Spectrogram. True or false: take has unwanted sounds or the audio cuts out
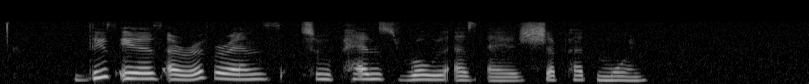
false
